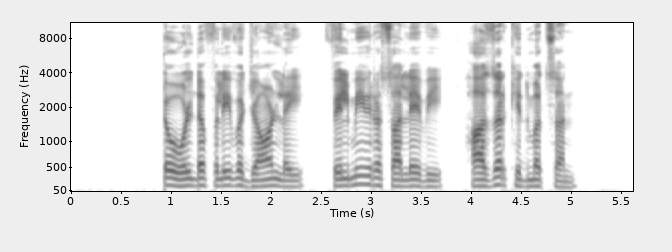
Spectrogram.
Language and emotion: Punjabi, neutral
